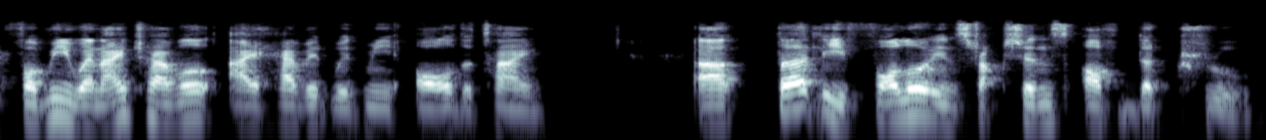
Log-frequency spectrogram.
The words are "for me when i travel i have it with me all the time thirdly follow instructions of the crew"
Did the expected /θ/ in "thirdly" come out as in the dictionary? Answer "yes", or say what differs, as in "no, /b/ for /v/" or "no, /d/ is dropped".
no, /t/ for /θ/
